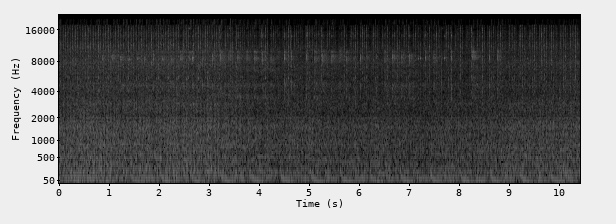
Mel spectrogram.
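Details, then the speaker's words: 2014 Ford Explorer 3.5L, bank 2 cam/crank correlation (P0019) and misfire codes, IDS reading 50: uneven idle with a lumpy pulse of about 220 a minute that stays rough throughout; cam phaser suspected stuck. "See if it's stuck, maybe it'll free up and then start running good."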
